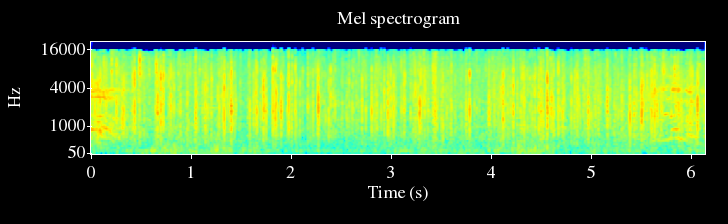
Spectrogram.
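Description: Dense, irregular patter and splashing on a wet outdoor football court as players run and kick the ball.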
